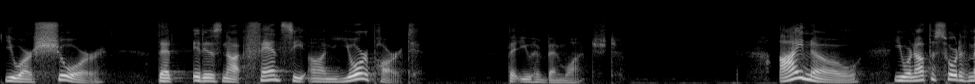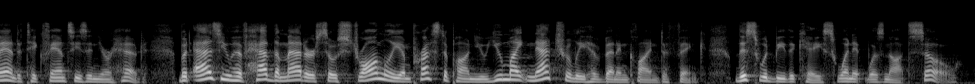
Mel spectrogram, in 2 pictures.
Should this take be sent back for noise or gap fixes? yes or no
no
